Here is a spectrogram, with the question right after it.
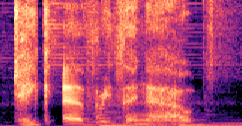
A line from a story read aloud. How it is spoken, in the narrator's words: said in a low, hoarse voice that was almost a whisper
